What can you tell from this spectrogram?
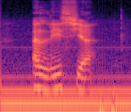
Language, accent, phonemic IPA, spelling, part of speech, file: English, US, /əˈliːʃə/, Alicia, proper noun, En-us-Alicia.ogg
- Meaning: A female given name from the Germanic languages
